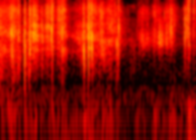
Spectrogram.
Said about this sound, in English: So what I'm going to do is I'm going to take the post-it note here with Lana's name on it. I'm going to crumple it up.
